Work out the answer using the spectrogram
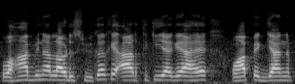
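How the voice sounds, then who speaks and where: A man reporting news live and explaining unscripted, in a halting way, often repeating and correcting his words. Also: high voice, little pitch movement, fairly bright tone, slight background noise.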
